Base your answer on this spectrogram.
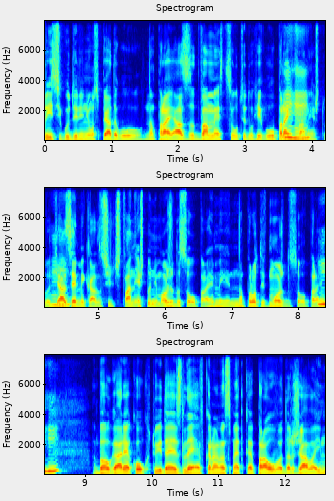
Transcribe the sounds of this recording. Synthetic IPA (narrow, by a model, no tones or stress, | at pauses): ɾiːsɛɡod̪ininɛʊspʲjad̪ɐɡonɐpɾaviaszɐd̪vamɛsɛt̪səot̪id̪oxiɡoːpɾavit̪ovanɛʃt̪ot̪ʲjazɛmika̰zvəʃɛt͡ʃɛ̥t̪ovanɛʃt̪onɛmɔʒɛd̪ɐsɛo̰pɾa̰vimɛnɐpɾɔt̪ifmɔʒɛd̪ɐsɛopɾa̰vi | bɐlˠɡaɾijəkɔlˠko̥t̪oid̪ɐɛzlɛfkɾajənɐsmɛt̪kəɛpɾavovɐd̪ɐɾʒavəim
